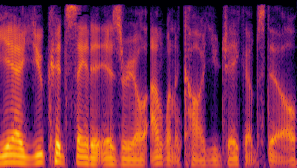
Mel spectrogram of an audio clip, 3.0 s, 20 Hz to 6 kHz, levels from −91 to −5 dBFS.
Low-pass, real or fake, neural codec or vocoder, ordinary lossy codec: 5.4 kHz; real; none; MP3, 48 kbps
